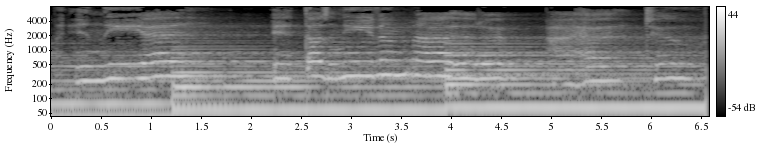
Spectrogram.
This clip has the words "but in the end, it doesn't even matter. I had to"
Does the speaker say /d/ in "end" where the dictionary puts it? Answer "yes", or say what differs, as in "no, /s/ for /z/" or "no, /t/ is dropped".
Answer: no, /d/ is dropped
